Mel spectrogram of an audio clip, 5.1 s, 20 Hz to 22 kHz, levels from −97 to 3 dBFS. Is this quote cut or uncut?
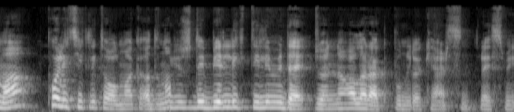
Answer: cut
